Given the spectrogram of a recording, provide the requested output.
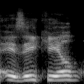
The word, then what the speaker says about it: Ezekiel: Again, Ezekiel is how I pronounce it.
